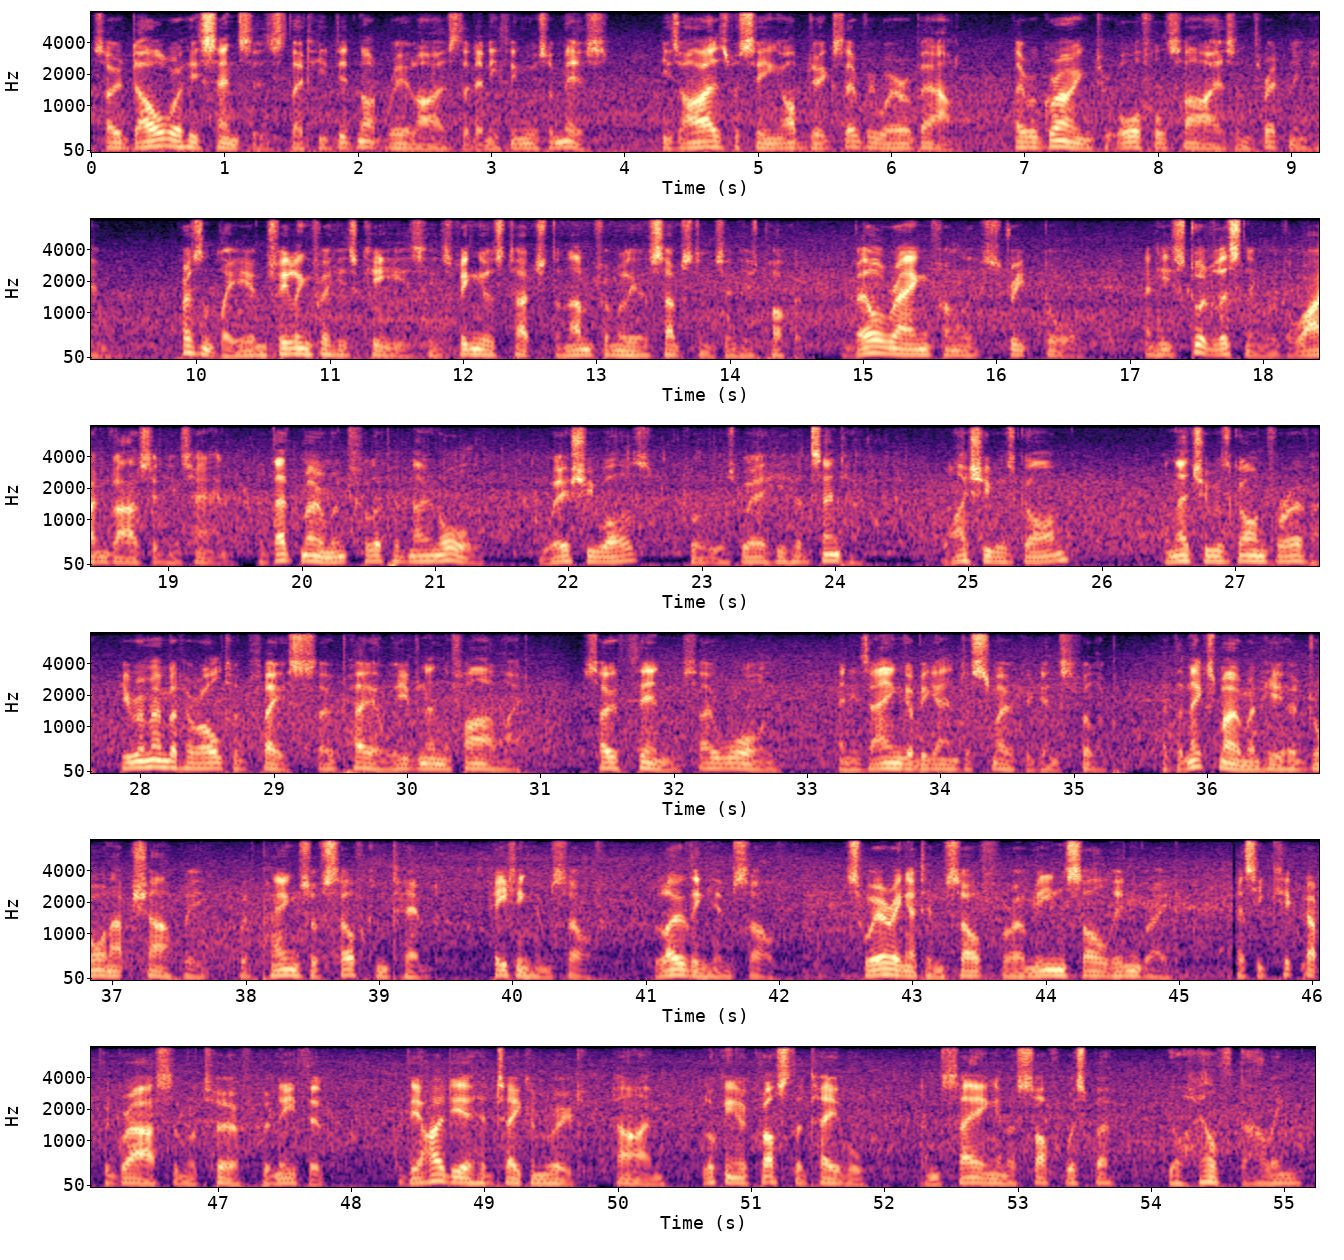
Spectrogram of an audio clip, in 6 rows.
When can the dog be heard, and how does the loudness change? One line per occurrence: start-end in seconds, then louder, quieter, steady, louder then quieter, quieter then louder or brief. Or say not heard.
not heard.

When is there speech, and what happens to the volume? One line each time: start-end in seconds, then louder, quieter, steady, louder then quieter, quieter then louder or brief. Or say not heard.
0.0-25.8 steady
26.4-55.1 steady.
